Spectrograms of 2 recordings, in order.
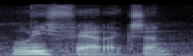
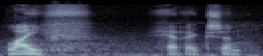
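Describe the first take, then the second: First: The name is said with anglicized sounds. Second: The name is said with Icelandic sounds. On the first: "I would pronounce it" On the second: "I'm assured with my Icelandic colleagues that this should be"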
